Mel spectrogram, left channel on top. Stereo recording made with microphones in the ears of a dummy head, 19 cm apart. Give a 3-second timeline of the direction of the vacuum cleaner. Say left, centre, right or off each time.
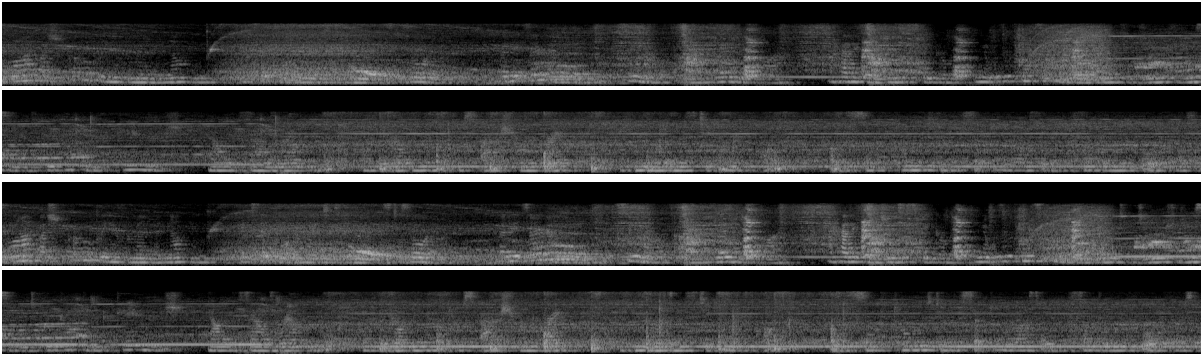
left, left, centre, left, left, left, left, left.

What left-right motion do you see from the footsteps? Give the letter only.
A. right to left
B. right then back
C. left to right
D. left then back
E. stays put
C.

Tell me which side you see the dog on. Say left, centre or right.
right.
